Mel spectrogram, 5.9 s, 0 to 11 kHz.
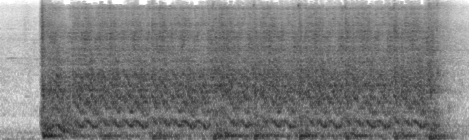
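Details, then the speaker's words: Porsche 914 with new 2-liter engine, first start attempt, oil pressure established, fuel squirted in: steady quick cranking about five seconds that never catches; no start, may need more throttle. "maybe a little bit more gas probably need to be on the gas we'll see"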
